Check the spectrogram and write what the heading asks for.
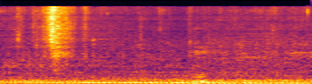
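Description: A wooden board being shifted over moist manure bedding, a short scrape about half a second in, over a steady low mechanical hum.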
